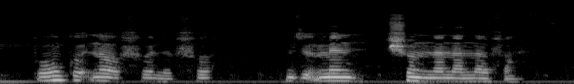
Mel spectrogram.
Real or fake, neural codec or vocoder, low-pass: real; none; 10.8 kHz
